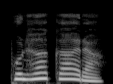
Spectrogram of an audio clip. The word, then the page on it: ಪುಢಾಕಾರ: puḍhākāra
